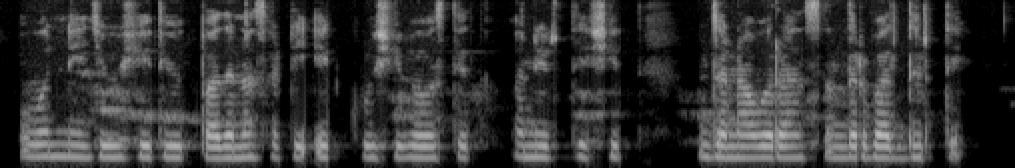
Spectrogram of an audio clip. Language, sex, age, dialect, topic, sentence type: Marathi, female, 41-45, Northern Konkan, agriculture, statement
